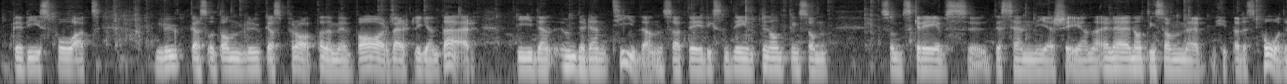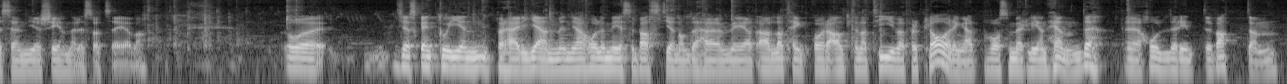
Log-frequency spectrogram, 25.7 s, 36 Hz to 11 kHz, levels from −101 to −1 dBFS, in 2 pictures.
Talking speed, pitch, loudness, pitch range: 170 wpm, 100 Hz, -26 LUFS, 95-105 Hz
